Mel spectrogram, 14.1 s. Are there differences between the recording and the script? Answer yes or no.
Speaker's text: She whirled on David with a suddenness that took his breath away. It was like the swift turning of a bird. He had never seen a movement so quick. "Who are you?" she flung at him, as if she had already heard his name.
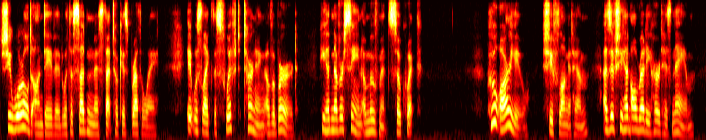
no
